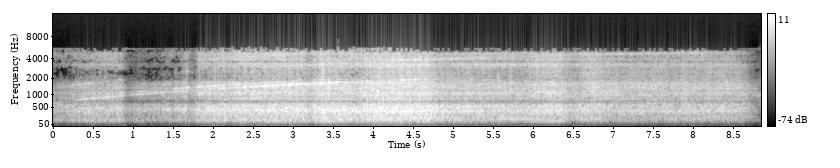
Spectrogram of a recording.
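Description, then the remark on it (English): A jet aircraft engine starts up, a whine climbing steadily in pitch over a swelling roar, then settling into a loud, constant idle that fills the whole recording. “As soon as I get set, we'll get our engine started and we'll be off.”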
